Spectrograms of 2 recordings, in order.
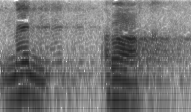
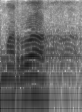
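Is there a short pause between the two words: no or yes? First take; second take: yes; no. First: A brief pause separates the two words. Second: The two words run together with no pause. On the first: It is heard as two separate words. The speaker calls it right. "وسكت هذه السكتة الخفيفة" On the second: It could be mistaken for a word meaning broth seller. The speaker calls it wrong. "فيظن إنه مراق هتلو بائع مرق"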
